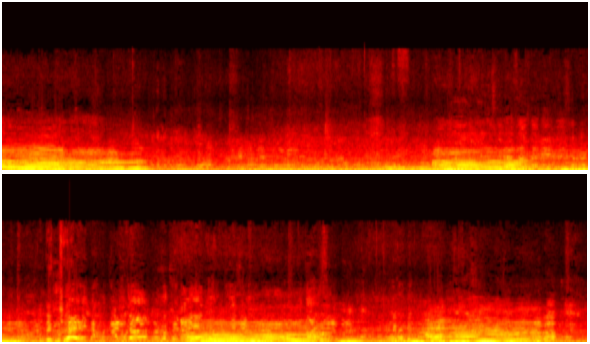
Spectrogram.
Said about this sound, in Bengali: দেখছিলাম এখানে বেশ সুন্দর গরুগুলো কালেকশন করছে সাহেব আলী ভাই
